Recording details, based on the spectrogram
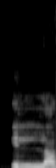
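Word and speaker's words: إلا: الا اگر آپ پڑھتے ہیں لام لمبا نہیں کرتے تو یہ بہت بڑی غلطی ہے. الا لام کے اندر جو الف ہے یہ لام کی آواز کو لمبا کر رہا ہے.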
